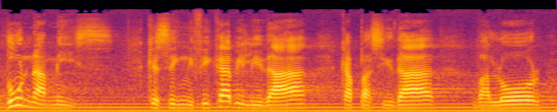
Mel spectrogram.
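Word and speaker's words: δύναμις: poder de su resurrección esta palabra poder en griego se pronuncia dunamis dunamis significa habilidad capacidad valor poder para hacer Milagros se lo voy a repetir esta palabra poder se pronuncia dunamis que significa habilidad capacidad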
